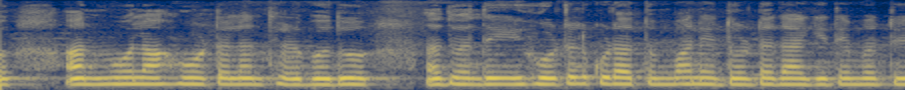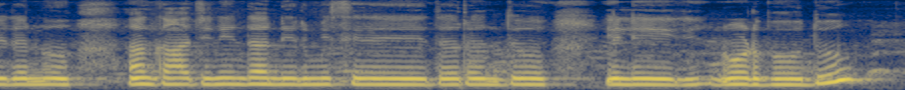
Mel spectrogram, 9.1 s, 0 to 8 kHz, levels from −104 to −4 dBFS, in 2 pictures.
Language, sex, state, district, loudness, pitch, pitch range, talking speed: Kannada, female, Karnataka, Shimoga, -23 LUFS, 200 Hz, 195-205 Hz, 125 wpm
